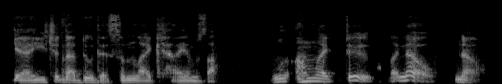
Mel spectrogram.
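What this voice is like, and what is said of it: Attempted put-on accent. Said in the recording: “that wasn't bad. That wasn't. ... I don't know if that was an accent. ... But that wasn't bad.”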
